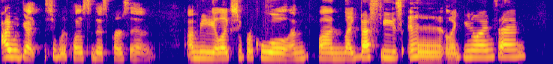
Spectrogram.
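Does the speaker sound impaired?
Yes: bilateral cleft lip and palate; nose and palate.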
